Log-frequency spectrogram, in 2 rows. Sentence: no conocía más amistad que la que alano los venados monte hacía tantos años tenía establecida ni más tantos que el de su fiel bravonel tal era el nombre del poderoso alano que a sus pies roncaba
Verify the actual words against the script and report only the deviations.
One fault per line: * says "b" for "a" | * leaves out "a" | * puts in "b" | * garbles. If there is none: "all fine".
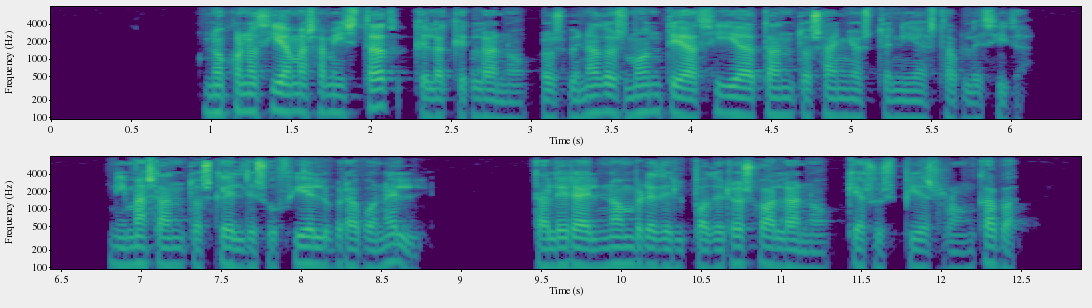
all fine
